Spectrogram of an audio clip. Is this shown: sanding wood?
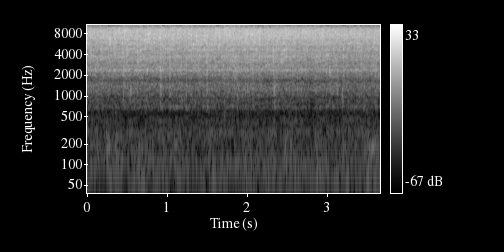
no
